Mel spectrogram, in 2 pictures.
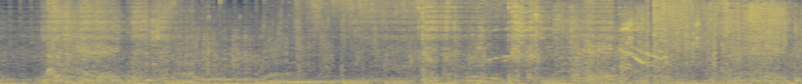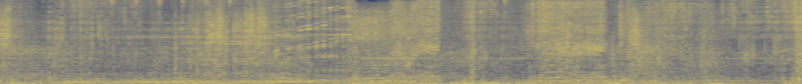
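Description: In the Horizon Zero Dawn video game, robotic machine creatures make loud mechanical creaks, thumps and clanks in a dense, continuous stretch of game audio, with some muffled voice-like sounds mixed in.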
